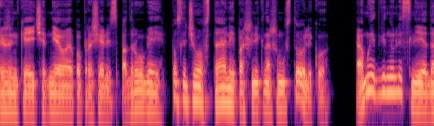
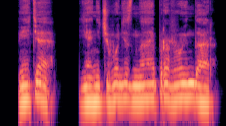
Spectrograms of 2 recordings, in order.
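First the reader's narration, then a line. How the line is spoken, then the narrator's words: Bewildered whisper. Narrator (Russian): растерянно прошептал Гриша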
